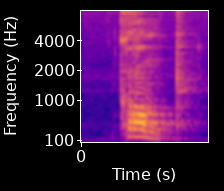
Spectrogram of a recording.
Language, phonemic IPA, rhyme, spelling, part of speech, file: Dutch, /krɔmp/, -ɔmp, kromp, noun / verb, Nl-kromp.ogg
- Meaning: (noun) A mollusc of the family Arcticidae, such as a quahog; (verb) singular past indicative of krimpen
